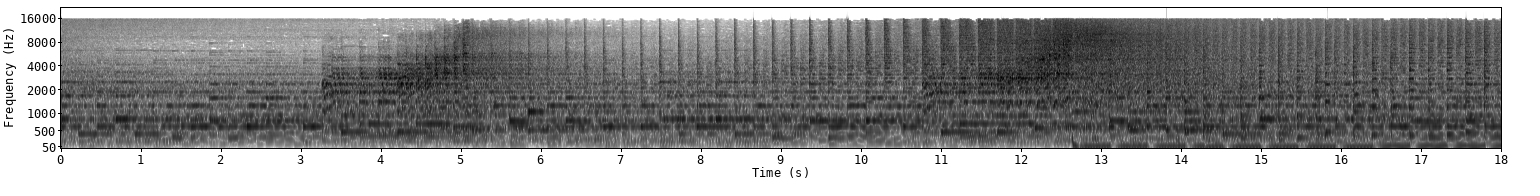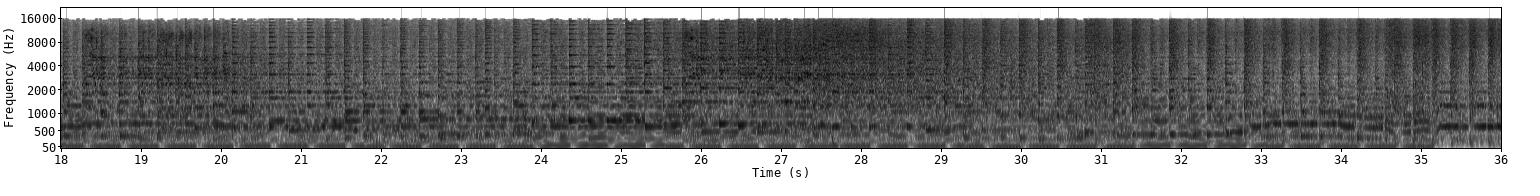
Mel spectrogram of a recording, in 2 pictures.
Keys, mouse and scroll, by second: 1.8-5.5 typing, 8.8 click, 13.3 click, 14.0 space, 14.2 click, 14.5 space, 14.6 space, 16.9 click, 20.2 ctrl+v, 20.9 Return, 22.4 click, 23.5-25.9 shift+drag, 27.1 v, 27.6 click, 27.9 space, 28.1 click, 28.4 space, 29.3 click, 30.0-36.0 drag.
